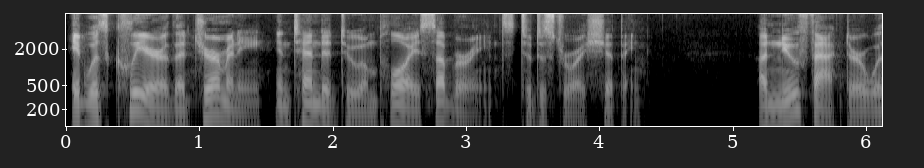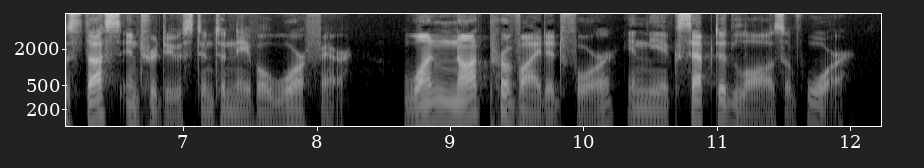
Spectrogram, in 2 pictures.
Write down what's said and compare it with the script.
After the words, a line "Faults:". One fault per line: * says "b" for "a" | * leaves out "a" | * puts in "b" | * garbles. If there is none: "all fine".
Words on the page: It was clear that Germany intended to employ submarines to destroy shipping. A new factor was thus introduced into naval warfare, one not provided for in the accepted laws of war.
It was clear that Germany intended to employ submarines to destroy shipping. A new factor was thus introduced into naval warfare, one not provided for in the accepted laws of war.
Faults:
all fine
